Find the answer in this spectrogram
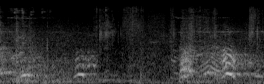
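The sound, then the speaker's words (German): Several sharp German shepherd barks ring out in two bursts, fairly loud, with short pauses between them and no talking. “Ich kaufe Schäferhunde, trainiere sie, züchte sie.”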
